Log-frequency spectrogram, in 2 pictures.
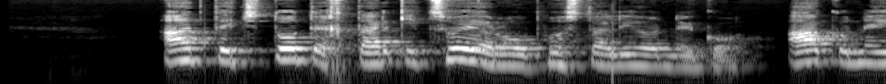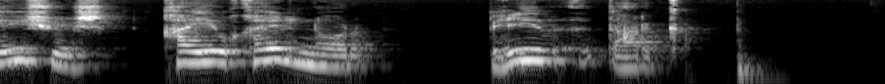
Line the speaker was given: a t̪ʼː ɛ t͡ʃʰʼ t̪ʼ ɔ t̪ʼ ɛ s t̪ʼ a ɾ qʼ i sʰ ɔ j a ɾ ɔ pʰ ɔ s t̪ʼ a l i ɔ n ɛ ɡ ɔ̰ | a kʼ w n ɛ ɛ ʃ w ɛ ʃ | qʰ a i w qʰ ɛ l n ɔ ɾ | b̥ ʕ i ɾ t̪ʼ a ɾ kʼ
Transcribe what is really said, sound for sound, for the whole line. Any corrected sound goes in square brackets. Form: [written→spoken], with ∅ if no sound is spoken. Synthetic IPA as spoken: a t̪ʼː ɛ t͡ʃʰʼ t̪ʼ ɔ t̪ʼ ɛ [s→χ] t̪ʼ a ɾ [qʼ→kʼ] i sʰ ɔ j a ɾ ɔ pʰ ɔ s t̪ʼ a l i ɔ n ɛ ɡ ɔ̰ | a kʼ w n ɛ [ɛ→i] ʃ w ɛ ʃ | qʰ a i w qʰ ɛ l n ɔ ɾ | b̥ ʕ i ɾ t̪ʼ a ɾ kʼ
